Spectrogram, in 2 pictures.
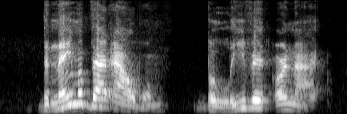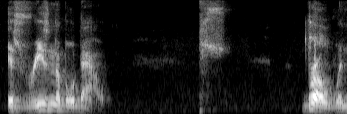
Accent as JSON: {"language": "English", "region": "Southern US", "country": "United States", "said": "and I like this dynamic because I'm from the South."}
